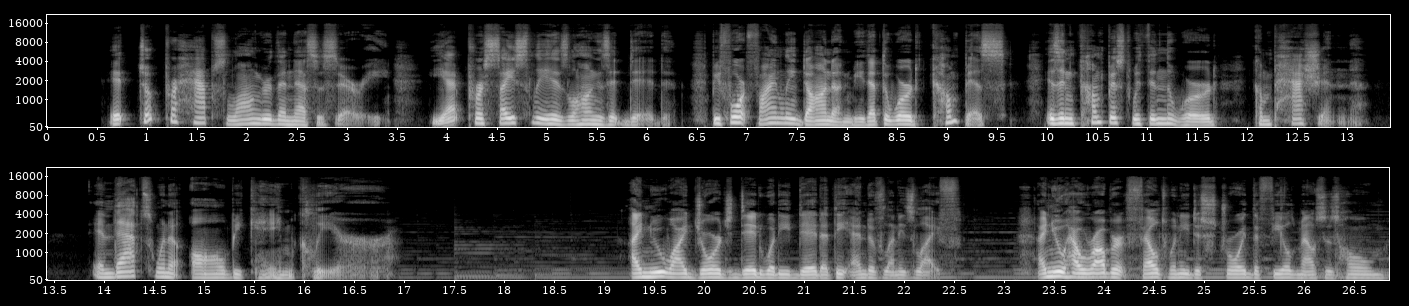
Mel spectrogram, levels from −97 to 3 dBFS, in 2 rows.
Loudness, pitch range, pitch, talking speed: -20 LUFS, 120-155 Hz, 130 Hz, 140 wpm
